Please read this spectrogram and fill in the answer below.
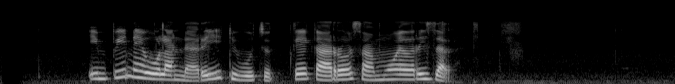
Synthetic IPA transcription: ʔimpinewuland̪aɾid̪̥i̤wud̥ʒ̥ṳt̪̚kekaɾosamuɛlriza̰l

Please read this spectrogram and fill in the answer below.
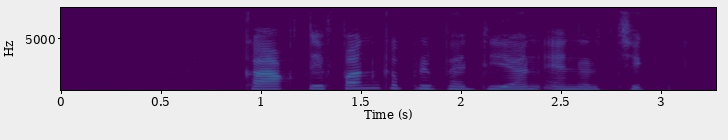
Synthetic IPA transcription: kəak̚t̪ifankəpɾibad̪ianʔenər̥ʒ̥ɪk̚

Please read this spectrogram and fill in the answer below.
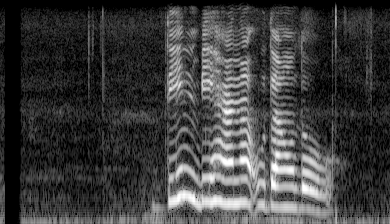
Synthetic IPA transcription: d̪inbiɦanʌud̪aw̃d̪o

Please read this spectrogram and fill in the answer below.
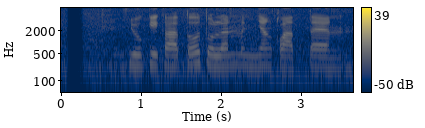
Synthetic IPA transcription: jukikat̪od̪̥o̤lanməɲaŋklat̪ɛn

